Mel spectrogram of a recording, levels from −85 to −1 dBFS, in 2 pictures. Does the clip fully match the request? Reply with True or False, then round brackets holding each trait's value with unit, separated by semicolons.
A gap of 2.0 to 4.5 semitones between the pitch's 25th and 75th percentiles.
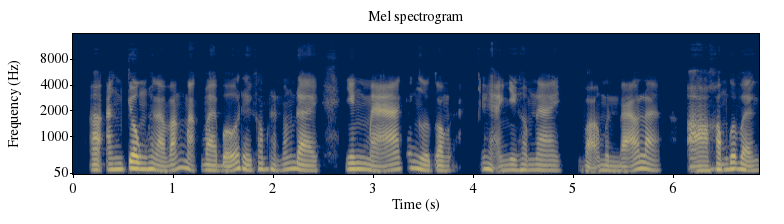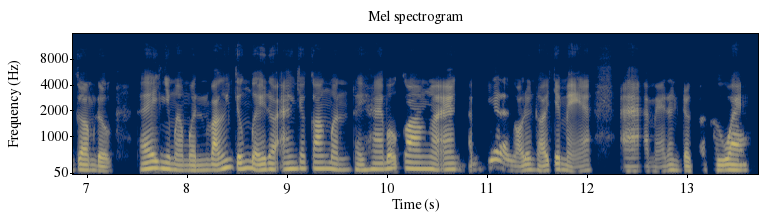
True (3.9 semitones)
